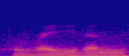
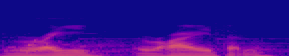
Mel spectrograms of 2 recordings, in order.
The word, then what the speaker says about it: Raiden: a raid ryden shogun but normally it would be pronounced raiden shogun at least from my experience no one ever said ryden children come come you've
